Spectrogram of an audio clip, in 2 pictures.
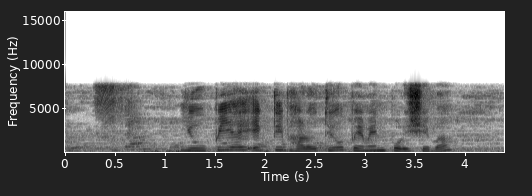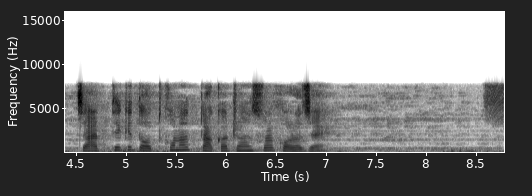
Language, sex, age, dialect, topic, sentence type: Bengali, female, 18-24, Standard Colloquial, banking, statement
